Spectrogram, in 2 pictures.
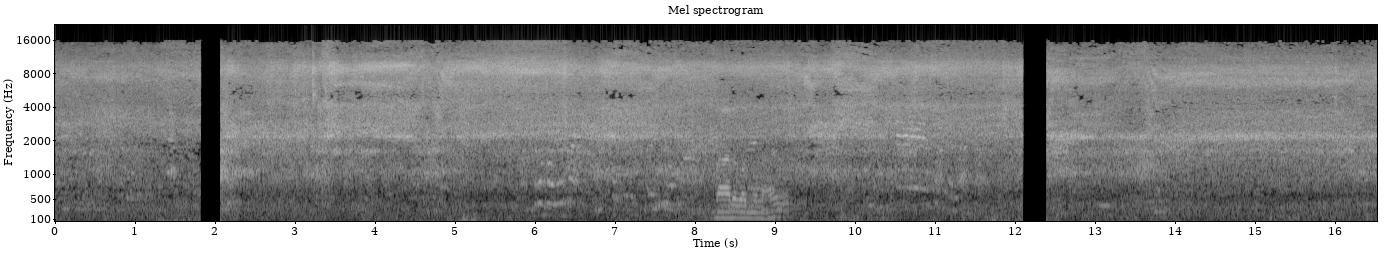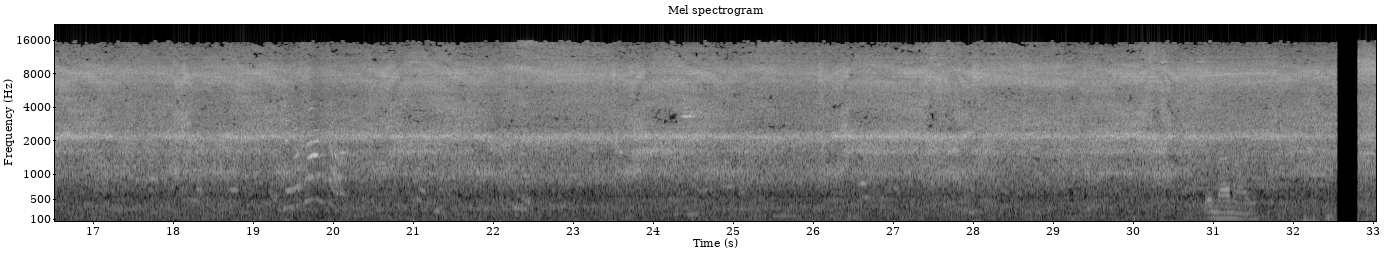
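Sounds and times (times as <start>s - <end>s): hair dryer running: 0.0s - 33.0s.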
